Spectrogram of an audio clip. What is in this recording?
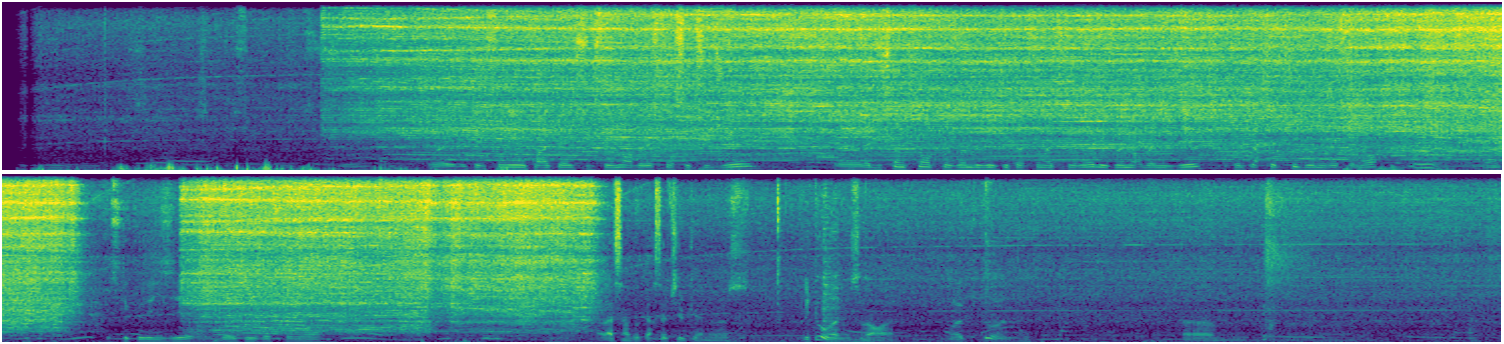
Soundscapes > Urban
bruit de bricolage
sound of circular saw and urban building
saw, tool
